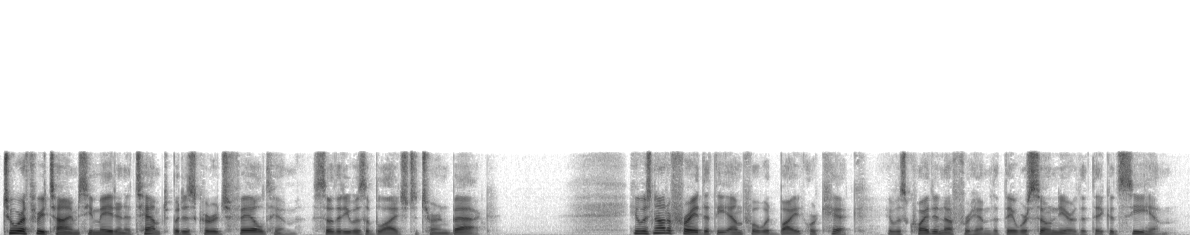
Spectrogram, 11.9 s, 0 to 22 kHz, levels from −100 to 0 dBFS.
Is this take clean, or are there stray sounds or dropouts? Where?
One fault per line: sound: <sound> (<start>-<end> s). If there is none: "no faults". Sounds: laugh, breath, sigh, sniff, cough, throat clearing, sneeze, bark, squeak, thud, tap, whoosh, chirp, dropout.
no faults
